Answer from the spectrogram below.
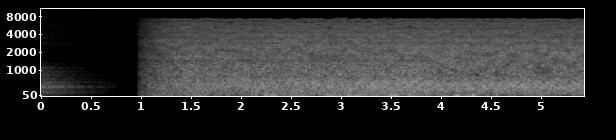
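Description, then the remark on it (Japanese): Ocean waves on a sandy beach at Shonan, Japan: after a faint moment of fading voice, a loud, steady wash of surf cuts in abruptly and rushes on continuously, enveloping, with no talking over it. “えー、この音は、そうです。波の音ですね。”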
